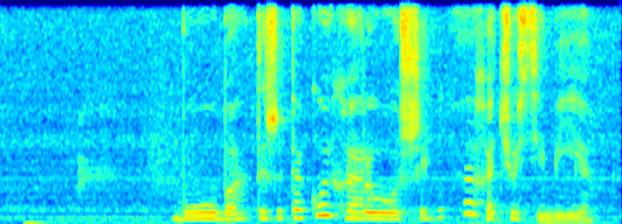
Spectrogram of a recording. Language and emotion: Russian, positive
